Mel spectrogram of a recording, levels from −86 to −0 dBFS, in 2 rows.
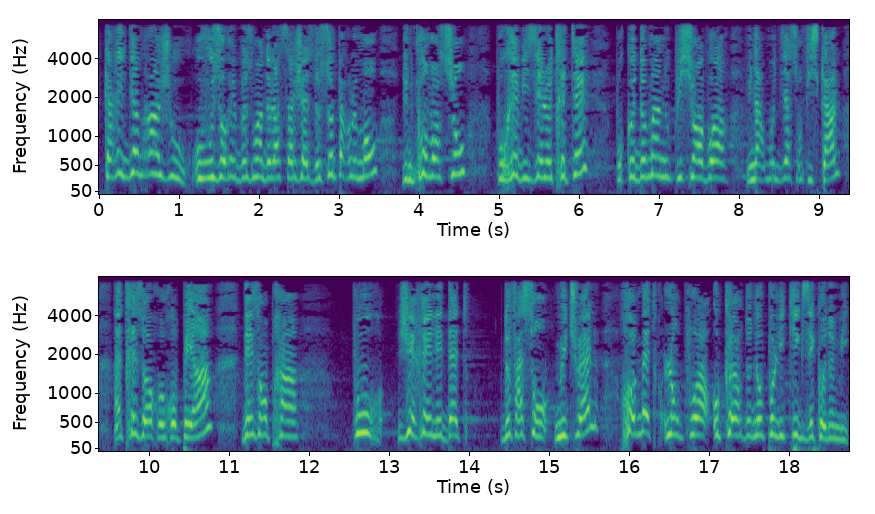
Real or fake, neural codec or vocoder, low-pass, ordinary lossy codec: real; none; 7.2 kHz; none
